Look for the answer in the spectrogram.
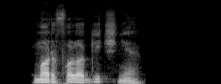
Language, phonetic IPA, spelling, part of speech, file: Polish, [ˌmɔrfɔlɔˈɟit͡ʃʲɲɛ], morfologicznie, adverb, Pl-morfologicznie.ogg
